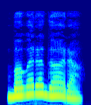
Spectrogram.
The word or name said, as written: ಬವರಗಾರ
